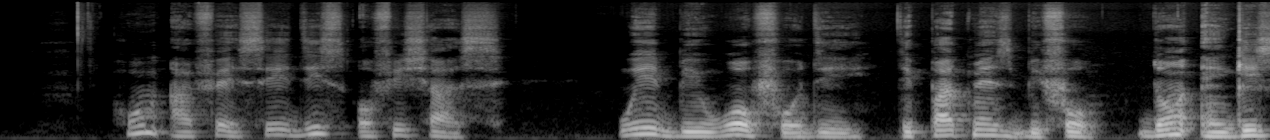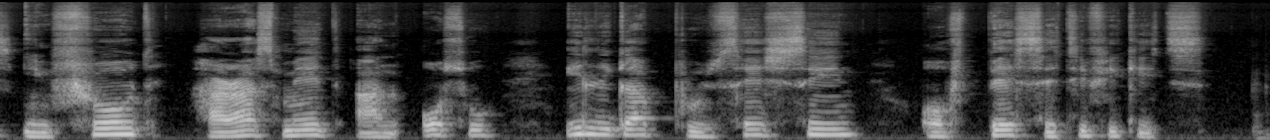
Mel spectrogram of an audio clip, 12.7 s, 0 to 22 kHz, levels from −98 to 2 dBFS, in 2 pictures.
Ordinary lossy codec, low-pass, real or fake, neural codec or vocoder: none; none; real; none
